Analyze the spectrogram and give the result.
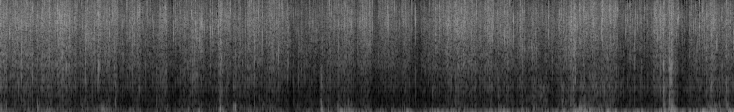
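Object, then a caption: Plastic bubble wrap sheet. Gloved hands crumple, stretch and crinkle a pink polyethylene bubble wrap sheet with air-filled bubbles. A steady, dense, bright crinkling and crackling runs throughout, with sharper crunches standing out now and then over a low rumble.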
